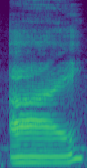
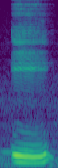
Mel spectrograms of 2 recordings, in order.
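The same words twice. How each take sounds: First: The vowel glides from one sound into another. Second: The vowel is one steady, unchanging sound. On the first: This is how English speakers say it. "they actually have two sounds" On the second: This is how Spanish or Vietnamese speakers say it. "the I is one sound"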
